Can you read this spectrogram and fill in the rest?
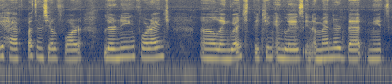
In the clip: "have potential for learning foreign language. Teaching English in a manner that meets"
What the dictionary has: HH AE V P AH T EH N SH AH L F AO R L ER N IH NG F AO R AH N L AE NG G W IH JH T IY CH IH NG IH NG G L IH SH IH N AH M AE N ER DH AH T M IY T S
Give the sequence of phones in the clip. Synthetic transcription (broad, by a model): HH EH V P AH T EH N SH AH L F AO R L ER N IH NG F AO R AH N L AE NG G W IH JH T IY CH IH NG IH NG G L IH S IH N AH M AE N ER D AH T M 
